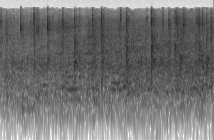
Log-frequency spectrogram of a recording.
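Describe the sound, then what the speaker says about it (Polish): Applause from an audience at a Polish political speech, a steady spread of clapping that holds at a moderate level throughout with no voice over it. "Oklaski."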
